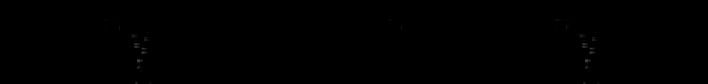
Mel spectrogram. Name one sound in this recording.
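Short electronic chimes sound as a game menu changes.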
